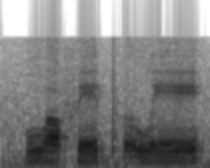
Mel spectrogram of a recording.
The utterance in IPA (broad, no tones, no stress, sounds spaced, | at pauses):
w ɔ f e pʼ o̰ w e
